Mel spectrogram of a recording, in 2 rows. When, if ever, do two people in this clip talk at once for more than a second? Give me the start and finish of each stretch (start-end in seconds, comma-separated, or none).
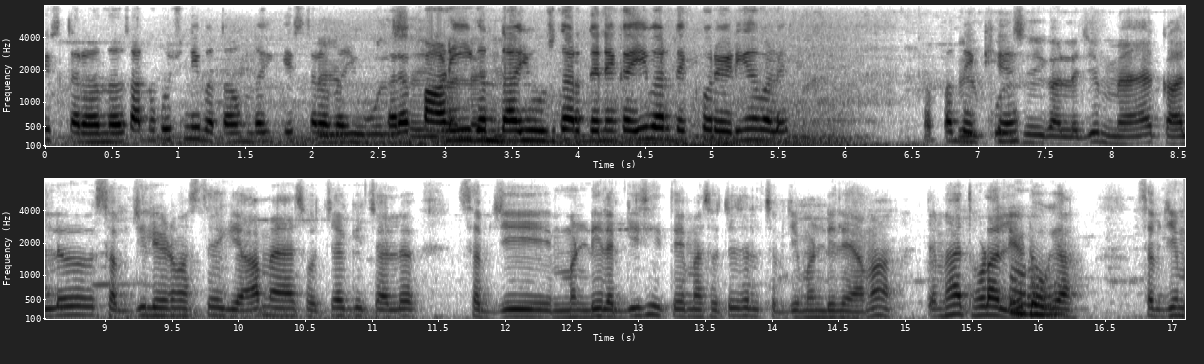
2.0-3.5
